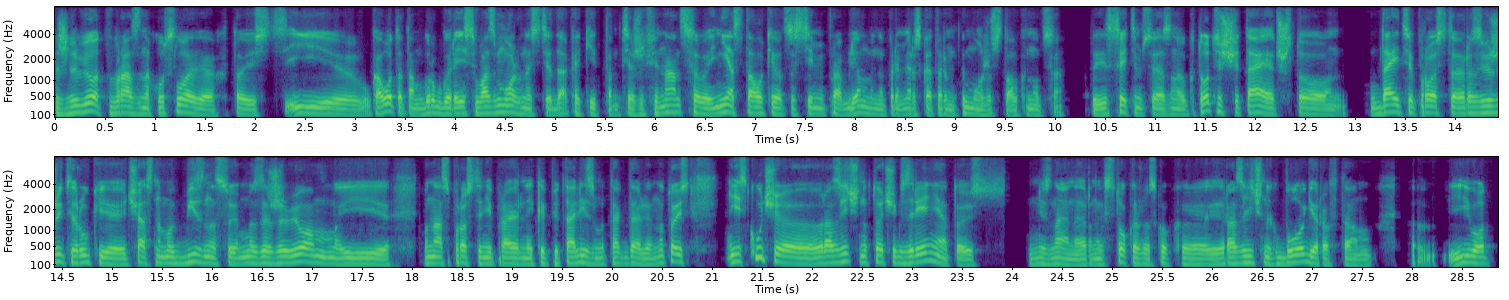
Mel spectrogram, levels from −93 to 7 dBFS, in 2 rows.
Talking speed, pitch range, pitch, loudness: 165 wpm, 110-130 Hz, 120 Hz, -18 LUFS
